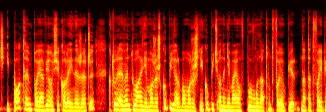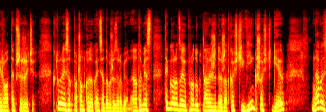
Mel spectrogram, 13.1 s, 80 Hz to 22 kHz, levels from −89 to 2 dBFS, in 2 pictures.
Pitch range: 140-185 Hz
